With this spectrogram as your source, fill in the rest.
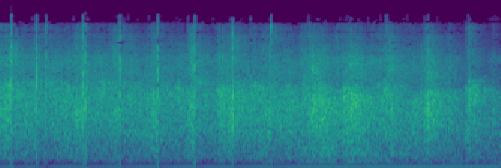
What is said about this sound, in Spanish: Un aplauso.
